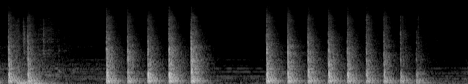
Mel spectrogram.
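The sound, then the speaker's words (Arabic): Frantic knocking on a door: rapid, sharp raps in three bursts, a couple at the start, then about five, then a longer run of about eight, each burst separated by a short pause. “الجرس بيرن والباب بيخبط في نفس الوقت.”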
